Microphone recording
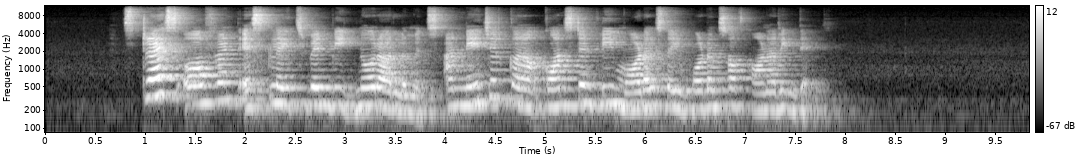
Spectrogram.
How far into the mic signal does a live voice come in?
0.8 s

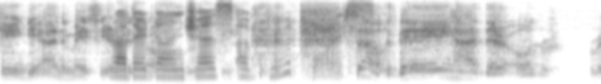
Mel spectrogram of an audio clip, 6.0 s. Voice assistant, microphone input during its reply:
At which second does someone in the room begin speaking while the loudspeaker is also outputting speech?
1.1 s

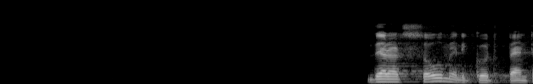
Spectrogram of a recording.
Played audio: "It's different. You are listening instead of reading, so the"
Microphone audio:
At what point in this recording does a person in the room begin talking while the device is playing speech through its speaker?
3.7 s

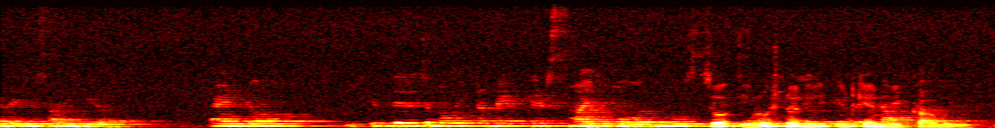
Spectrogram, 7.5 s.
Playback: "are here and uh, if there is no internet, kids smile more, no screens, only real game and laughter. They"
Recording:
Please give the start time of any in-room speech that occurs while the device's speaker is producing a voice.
5.2 s

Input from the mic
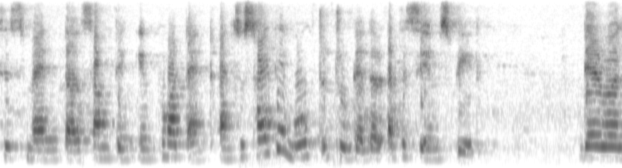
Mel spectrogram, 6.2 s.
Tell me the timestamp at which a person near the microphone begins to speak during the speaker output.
none

